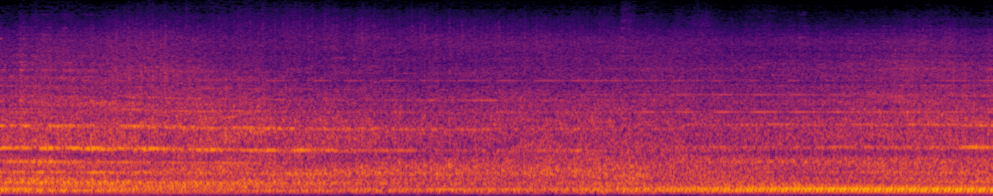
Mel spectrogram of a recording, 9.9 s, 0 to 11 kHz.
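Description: GE ES44 diesel locomotive passing at speed with its engine running under load, followed by loaded flatcars rolling over the rails. A steady low hum runs throughout with some steady higher tones; it eases slightly in the middle and grows louder again near the end.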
